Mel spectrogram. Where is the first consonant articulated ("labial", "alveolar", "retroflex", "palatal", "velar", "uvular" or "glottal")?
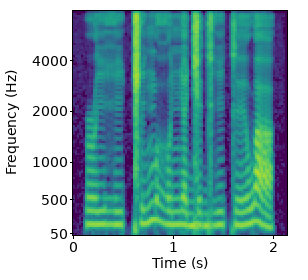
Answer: alveolar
